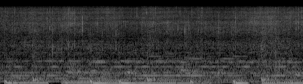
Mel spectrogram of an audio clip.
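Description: Sarson ka saag, made of mustard greens with spinach, fenugreek and dill, fries in a pan with a steady, close hiss and crackle that never lets up, broken now and then by low knocks of stirring.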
